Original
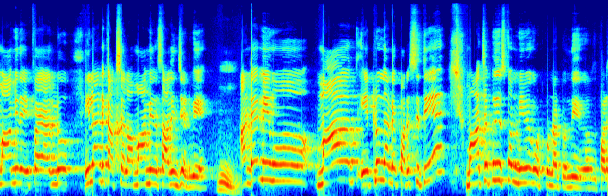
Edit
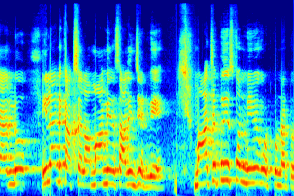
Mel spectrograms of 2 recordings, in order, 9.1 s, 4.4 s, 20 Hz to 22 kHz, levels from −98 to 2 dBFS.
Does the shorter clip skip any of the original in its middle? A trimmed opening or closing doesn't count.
yes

